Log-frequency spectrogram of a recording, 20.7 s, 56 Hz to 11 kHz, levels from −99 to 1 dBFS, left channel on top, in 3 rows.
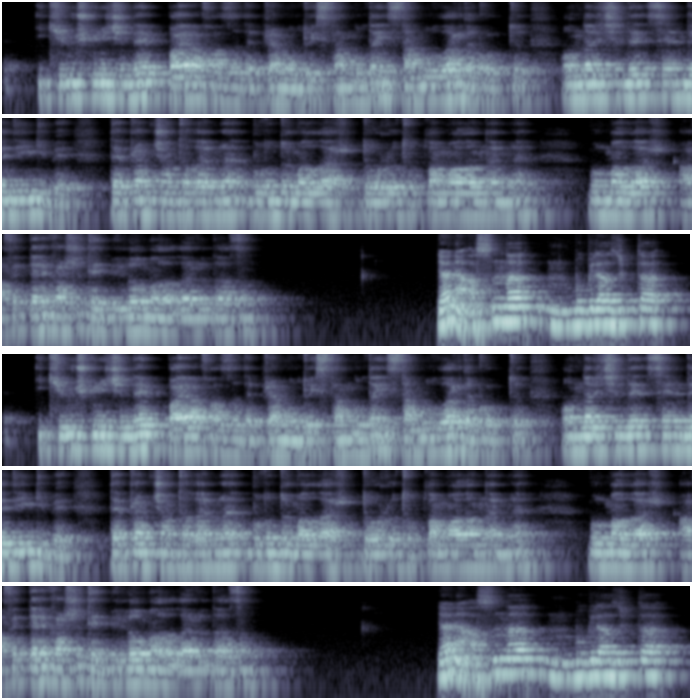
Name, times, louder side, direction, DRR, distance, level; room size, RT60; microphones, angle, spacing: voice 1, 0.3-5.3 5.6-7.6 8.0-12.2 12.8-16.3, right 1 dB, 20° right, -1 dB, 0.4 m, -29 dB
voice 2, 18.1-20.4, left 2 dB, 75° left, 5 dB, 0.4 m, -24 dB
2.8 x 2.2 x 2.3 m, 0.73 s
head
